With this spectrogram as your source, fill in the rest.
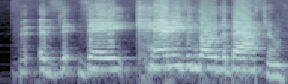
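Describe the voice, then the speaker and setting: Lively intonation from a woman with a New Jersey accent, with audible room echo. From New Jersey, Verona. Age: 70s. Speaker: public commenter, retired teacher. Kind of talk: public comment at council meeting. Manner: impassioned, emphatic.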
